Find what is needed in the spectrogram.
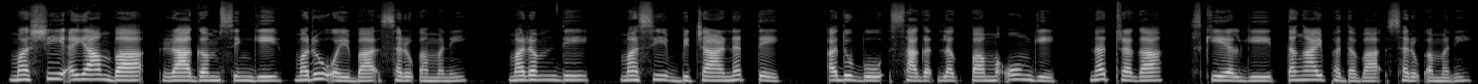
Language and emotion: Manipuri, neutral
